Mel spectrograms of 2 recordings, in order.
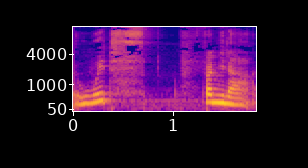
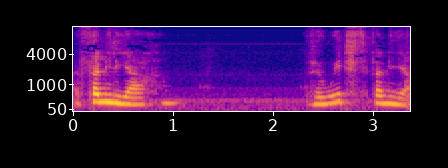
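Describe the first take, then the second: First: French-accented English, hesitant; self-conscious English accent. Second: Retry English accent. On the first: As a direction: stumble over the English title. (accent anglais hésitant) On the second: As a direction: correct yourself on "Familiar". ("Familiar" repris avec un accent anglais appuyé) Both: Real, not acted. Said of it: "mais alors mon accent, ça fait peur".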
